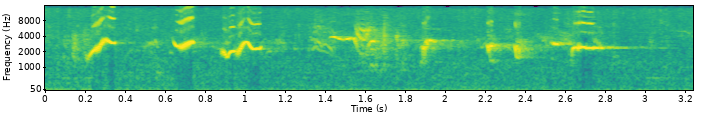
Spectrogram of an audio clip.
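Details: Black-eyed bulbul at its bath: a rapid series of loud, squeaky chirps, each bending sharply in pitch, ending on a drawn-out level whistled note.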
